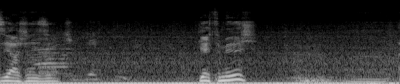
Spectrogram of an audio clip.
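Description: A car engine idling with a steady low rumble, heard from inside the car, under short bursts of talking.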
